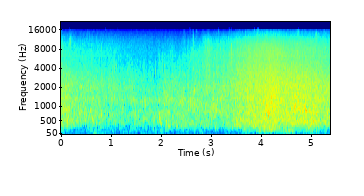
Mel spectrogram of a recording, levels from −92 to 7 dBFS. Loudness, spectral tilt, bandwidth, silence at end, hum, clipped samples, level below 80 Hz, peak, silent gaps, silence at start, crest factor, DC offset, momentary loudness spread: -22 LUFS; 0 dB/octave; 16.5 kHz; 0 s; none; under 0.1%; -64 dBFS; -6 dBFS; none; 0 s; 18 dB; under 0.1%; 14 LU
